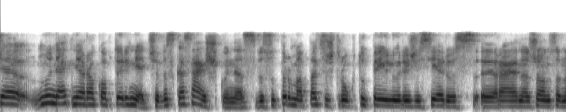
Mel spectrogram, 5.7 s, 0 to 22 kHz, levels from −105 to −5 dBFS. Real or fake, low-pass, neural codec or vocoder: real; 7.2 kHz; none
